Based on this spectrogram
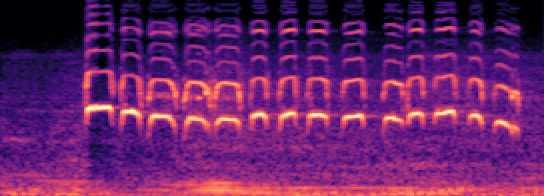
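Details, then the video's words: Young orange-headed thrush in steady song, used to prompt other birds to sing: a fast series of about thirteen arched whistled notes, each rising then falling, delivered evenly with low traffic rumble underneath. "ANIS MERAH Muda Gacor Untuk Pemancing Burung Berani Berkicau"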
